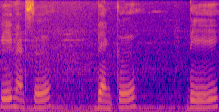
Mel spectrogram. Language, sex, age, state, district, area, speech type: Punjabi, female, 60+, Punjab, Muktsar, urban, read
